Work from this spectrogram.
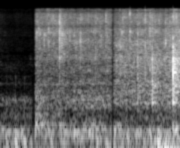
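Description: Sliced cashews and onions hit hot oil for quinoa upma, and a bright, loud sizzle starts abruptly and holds steady close by, with a brief dip partway through.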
